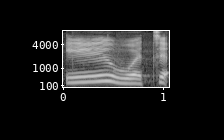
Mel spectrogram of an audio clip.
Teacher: তারপর অক্লে দিও শোষিয়া এ ওয়াচ, এ ওয়াচ, এতে দীর্ঘ করতে হবে, এ ওয়াচ। চতে দীর্ঘ করা যাবে না, চ বলেই ছেড়ে দিতে হবে।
